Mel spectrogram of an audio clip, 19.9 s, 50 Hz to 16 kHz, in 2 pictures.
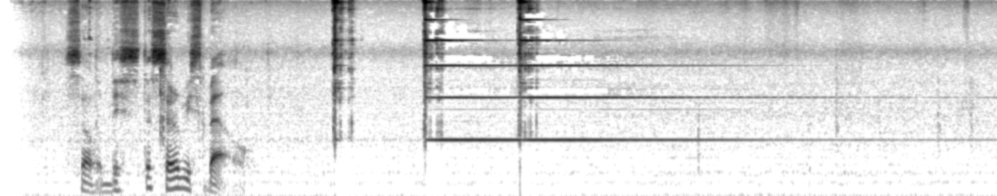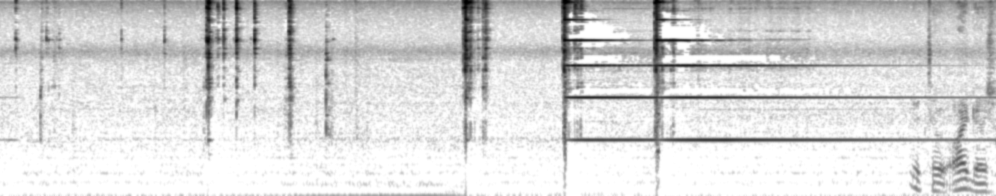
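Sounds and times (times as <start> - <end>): desk service bell ringing: 4.2 - 10.3, 15.6 - 19.9.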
